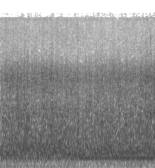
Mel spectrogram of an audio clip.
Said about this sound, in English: Oh, the planes pounce upon the submarine. He wasn't done. Before it can submerge.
